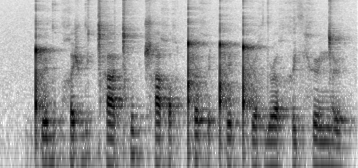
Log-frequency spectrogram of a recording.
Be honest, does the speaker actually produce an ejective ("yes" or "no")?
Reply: yes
